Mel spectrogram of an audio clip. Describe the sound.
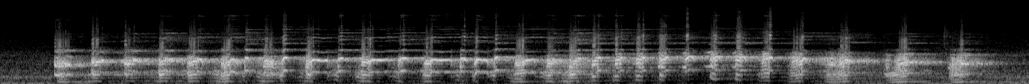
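A rapid, continuous series of high, nasal snow goose honks imitated on a handheld mouth call, loud, with a steady rhythm for about ten seconds and no talking.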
